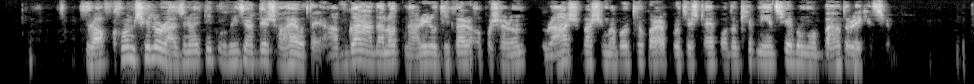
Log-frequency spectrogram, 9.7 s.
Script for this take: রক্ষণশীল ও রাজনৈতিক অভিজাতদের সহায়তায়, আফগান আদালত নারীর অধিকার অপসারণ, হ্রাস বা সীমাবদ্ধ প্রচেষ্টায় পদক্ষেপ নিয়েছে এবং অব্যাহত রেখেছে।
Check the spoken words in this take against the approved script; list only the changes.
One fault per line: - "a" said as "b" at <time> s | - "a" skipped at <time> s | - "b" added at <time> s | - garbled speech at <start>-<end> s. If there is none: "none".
- "করার" added at 6.4 s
